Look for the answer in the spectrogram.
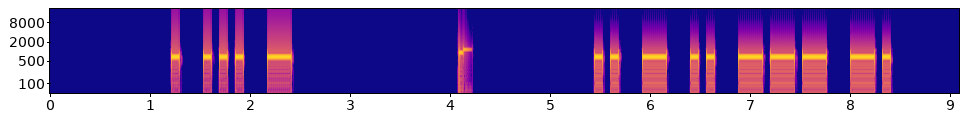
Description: Morse code, heard as a keyed tone, about 15 wpm, 700 Hz. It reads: EST ITION
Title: Prefixes and Suffixes 15wpm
